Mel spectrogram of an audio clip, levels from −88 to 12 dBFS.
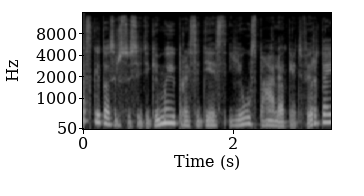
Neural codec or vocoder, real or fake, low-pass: none; real; 14.4 kHz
